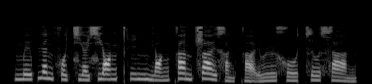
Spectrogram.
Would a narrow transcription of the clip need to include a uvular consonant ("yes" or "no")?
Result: no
